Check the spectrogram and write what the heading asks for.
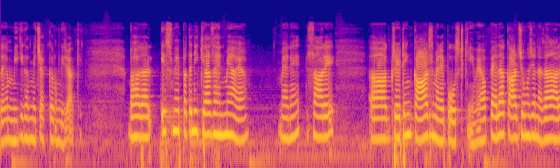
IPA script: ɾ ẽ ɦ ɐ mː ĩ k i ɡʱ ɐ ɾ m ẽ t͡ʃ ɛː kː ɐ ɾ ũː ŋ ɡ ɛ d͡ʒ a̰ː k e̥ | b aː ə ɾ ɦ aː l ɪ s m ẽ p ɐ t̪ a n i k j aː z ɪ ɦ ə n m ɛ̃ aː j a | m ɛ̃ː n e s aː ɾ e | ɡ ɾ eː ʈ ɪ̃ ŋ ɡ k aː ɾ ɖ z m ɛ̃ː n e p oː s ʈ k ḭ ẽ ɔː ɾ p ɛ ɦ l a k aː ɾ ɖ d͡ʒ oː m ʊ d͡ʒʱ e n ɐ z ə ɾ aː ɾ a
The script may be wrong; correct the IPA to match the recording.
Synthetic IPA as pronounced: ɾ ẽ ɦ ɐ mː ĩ k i ɡʱ ɐ ɾ m ẽ t͡ʃ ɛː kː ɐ ɾ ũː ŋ ɡ i d͡ʒ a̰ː k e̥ | b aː ə ɾ ɦ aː l ɪ s m ẽ p ɐ t̪ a n i k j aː z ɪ ɦ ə n m ẽ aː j a | m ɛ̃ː n e s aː ɾ e | ɡ ɾ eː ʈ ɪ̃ ŋ ɡ k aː ɾ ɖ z m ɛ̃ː n e p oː s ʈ k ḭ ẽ ɔː ɾ p ɛ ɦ l a k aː ɾ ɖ d͡ʒ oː m ʊ d͡ʒʱ e n ɐ z ə ɾ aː ɾ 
